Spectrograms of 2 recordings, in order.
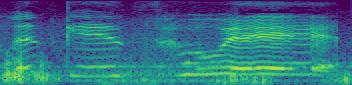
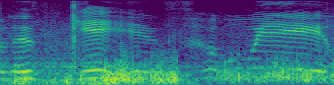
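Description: First: "Let's get into it." drawn out higher with a rising end; higher, slow sing-song. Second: Said in the usual way. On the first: Shown as a demonstration. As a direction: stretch "Let's get into it." up into a tease.

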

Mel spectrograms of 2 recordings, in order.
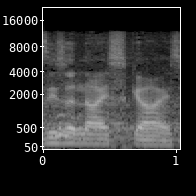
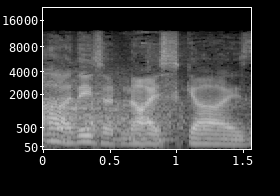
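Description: First: Said in the usual way. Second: Louder, slow and laughing; mock naive cheer, laughing at yourself; naive delight. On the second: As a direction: ironic gushing take. Naive thought, then repeated.

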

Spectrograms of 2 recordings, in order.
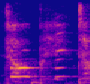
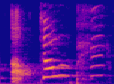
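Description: First: Whispered warning. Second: Squeaky high plea of oh, don't peek; squealed warning. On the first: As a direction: whisper don't peek with no voice. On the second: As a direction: squeal it up high like a giddy child. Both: Acted. Playful warning not to look.

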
